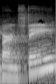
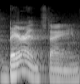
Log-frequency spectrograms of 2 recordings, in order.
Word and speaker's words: Berenstain: I think and here oh I've been saying it wrong this whole time it's Berenstain no baron there's no way BER II and Baron there's no and I think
